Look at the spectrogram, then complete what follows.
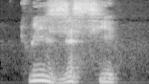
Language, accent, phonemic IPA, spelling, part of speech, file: French, Canada, /kɥi.zi.sje/, cuisissiez, verb, LL-Q150 (fra)-cuisissiez.wav
- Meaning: second-person plural imperfect subjunctive of cuire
